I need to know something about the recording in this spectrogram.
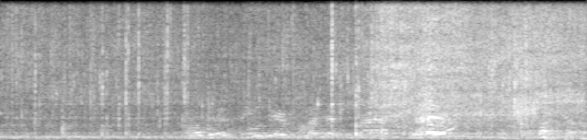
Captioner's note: chicken sizzling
